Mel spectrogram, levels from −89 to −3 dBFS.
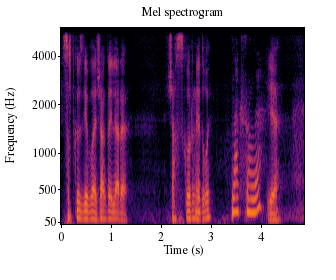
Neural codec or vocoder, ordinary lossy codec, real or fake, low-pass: codec, 24 kHz, 0.9 kbps, DualCodec; none; fake; 5.4 kHz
